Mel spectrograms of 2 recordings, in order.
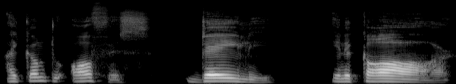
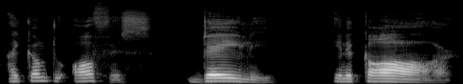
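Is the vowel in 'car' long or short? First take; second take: long; long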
